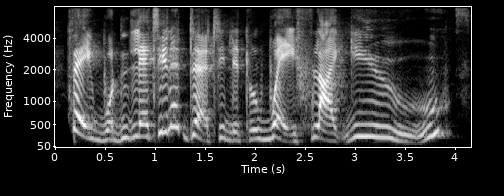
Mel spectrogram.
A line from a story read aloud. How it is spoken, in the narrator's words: sneered Gertrude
